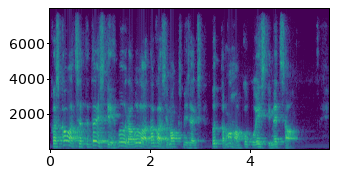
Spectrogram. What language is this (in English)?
Estonian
